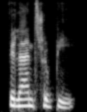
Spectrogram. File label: "philanthropy", Indian; Dictionary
